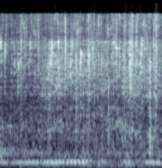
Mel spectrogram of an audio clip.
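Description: Dried red chillies and bay leaves sizzle in hot oil in a pan, giving a steady, close crackling hiss throughout with no talk.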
